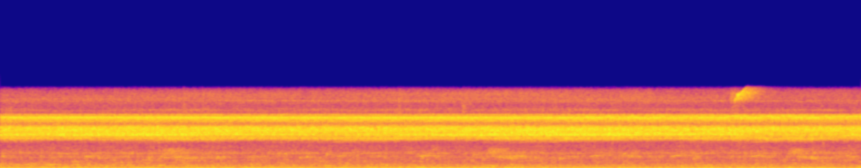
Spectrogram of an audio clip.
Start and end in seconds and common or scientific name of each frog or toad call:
none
